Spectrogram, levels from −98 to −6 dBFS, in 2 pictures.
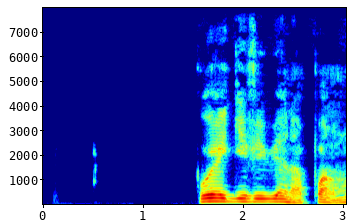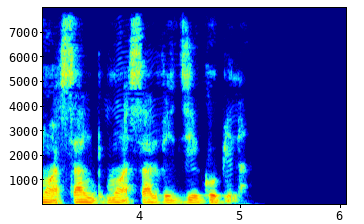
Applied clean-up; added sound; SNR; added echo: neural mask model Resemble Enhance denoiser.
